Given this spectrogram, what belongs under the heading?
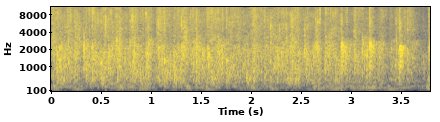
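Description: Audience at a conference talk in Bonchamp-lès-Laval applauding steadily and fairly close for the whole stretch, a dense even patter of clapping with no voices over it.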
